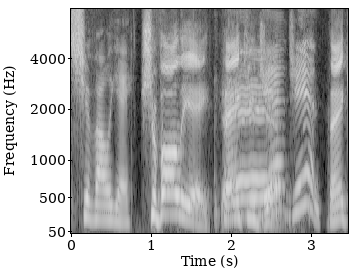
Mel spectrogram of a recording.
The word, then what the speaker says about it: Chevalier: WASP Quantum Mania uh Chevalier is that how you pronounce it properly is that the yes it's Chevalier Chevalier thank you Jen thank you Jen Chevalier Chevalier Chevalier uncultured swine the all-new 2023.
